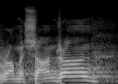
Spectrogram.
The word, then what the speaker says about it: Ramachandran: that they're around and the ram chandran plot is that how you would pronounce it anybody want to correct me R Rand that sounds better than what I said I said it very American so ramachandran plot shows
